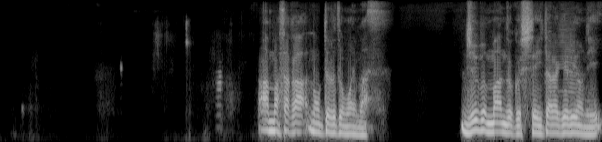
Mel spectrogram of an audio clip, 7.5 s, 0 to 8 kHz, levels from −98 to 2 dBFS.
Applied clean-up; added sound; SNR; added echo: neural mask model Resemble Enhance denoiser.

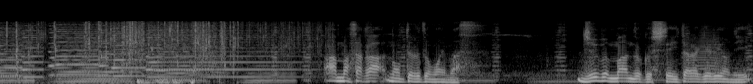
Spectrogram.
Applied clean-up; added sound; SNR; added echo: none; Brass instrument; 15 dB; none.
